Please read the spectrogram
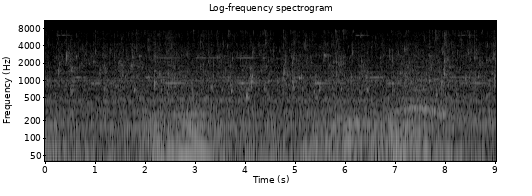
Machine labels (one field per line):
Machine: pump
